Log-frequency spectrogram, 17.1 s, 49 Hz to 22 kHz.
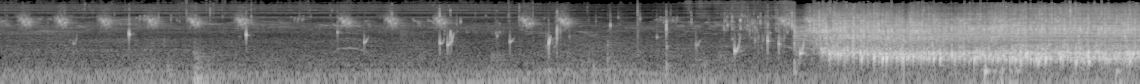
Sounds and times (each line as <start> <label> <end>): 0.0 birds 12.3
0.0 water drops coming from a public tap 17.1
